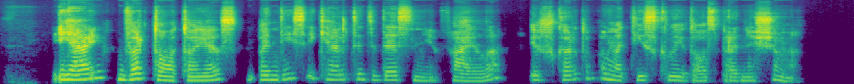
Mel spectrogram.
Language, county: Lithuanian, Kaunas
